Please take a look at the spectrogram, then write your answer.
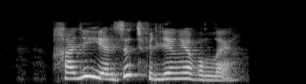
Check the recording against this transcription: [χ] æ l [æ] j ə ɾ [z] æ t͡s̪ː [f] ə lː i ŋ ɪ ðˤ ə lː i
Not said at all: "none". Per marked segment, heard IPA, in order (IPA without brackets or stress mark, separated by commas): χ, i, z, f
